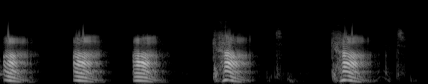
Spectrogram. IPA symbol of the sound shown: æ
